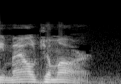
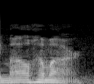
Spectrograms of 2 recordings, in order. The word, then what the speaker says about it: Maljamar: The president, the current president, Barack Obama, went to, I think it's pronounced Malhamar, and that is in New Mexico. Now, it may be Maljamar. But if it's got the Spanish pronunciation, it will be Malhamar.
